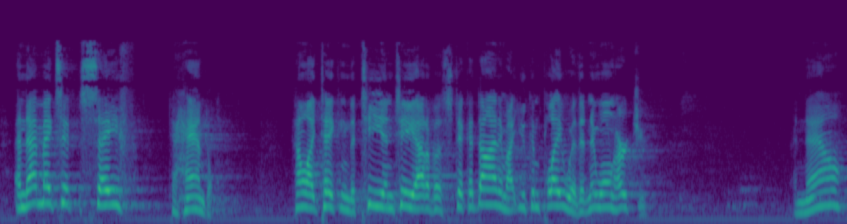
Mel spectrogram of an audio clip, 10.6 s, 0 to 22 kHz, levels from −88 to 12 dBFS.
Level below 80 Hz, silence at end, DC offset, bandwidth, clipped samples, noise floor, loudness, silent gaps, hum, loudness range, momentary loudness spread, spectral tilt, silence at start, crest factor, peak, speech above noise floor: -66 dBFS; 0 s; under 0.1%; 11.5 kHz; under 0.1%; -63 dBFS; -30 LUFS; none; none; 5 LU; 14 LU; -4 dB/octave; 0.2 s; 20 dB; -10 dBFS; 33 dB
